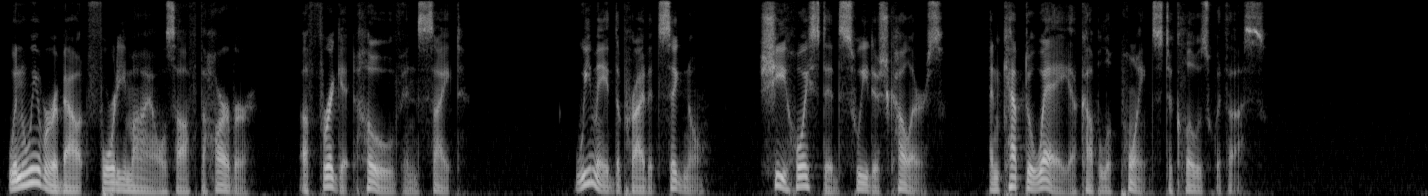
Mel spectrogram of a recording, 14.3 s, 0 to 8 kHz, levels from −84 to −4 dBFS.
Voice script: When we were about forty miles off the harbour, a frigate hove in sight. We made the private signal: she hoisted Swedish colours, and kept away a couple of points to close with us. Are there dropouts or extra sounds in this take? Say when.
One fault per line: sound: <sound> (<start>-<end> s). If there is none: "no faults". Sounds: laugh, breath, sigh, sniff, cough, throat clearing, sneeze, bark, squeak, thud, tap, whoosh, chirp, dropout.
no faults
